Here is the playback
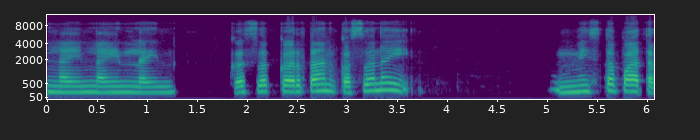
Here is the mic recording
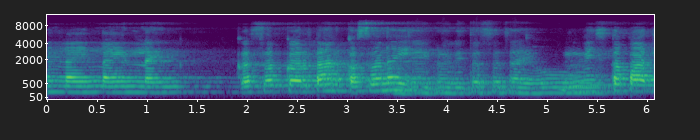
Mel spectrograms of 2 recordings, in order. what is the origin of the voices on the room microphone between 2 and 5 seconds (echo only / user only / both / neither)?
both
